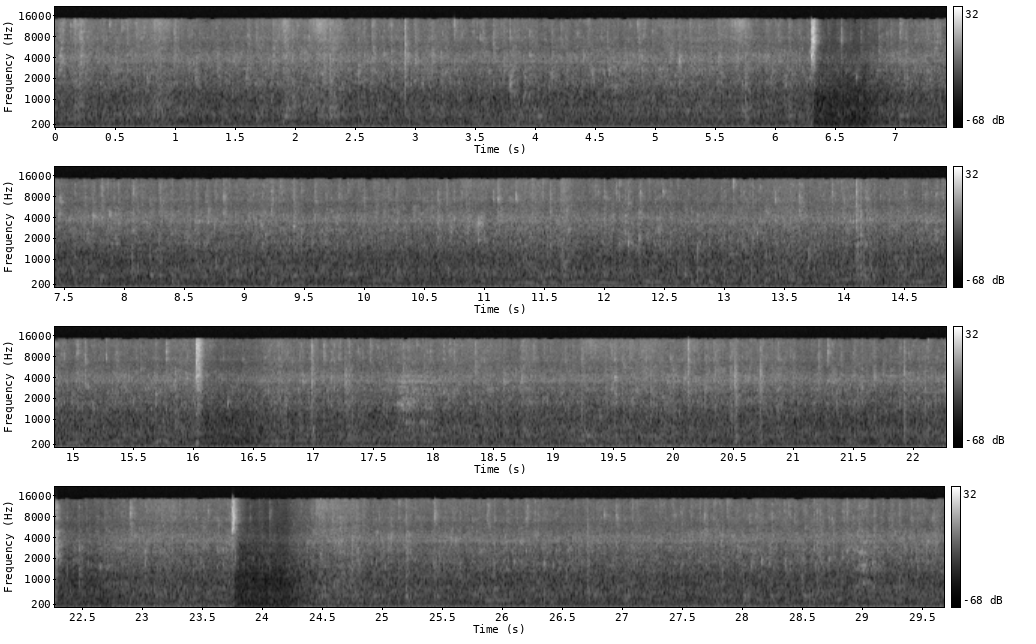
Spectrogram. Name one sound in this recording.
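Leaves rustle as vines are pulled and handled.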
